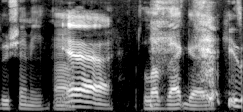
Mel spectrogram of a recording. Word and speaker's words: Buscemi: wait where is he my man see Steve Buscemi Buscemi yeah love that guy he's one of my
